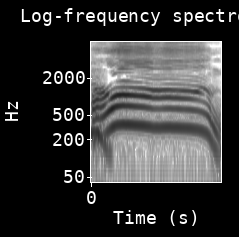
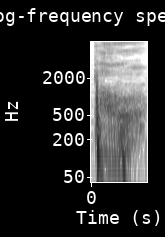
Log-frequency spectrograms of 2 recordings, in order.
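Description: First: It is drawn out and bold. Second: It is short and restrained.

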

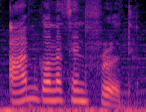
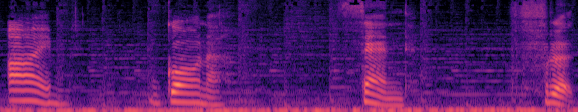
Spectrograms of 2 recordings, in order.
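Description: First: The phrase is spoken quickly. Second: The phrase is spoken slowly. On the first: "次に早く言ってみましょう。" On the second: "はじめはゆっくりです。"

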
